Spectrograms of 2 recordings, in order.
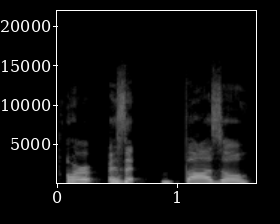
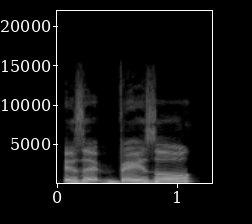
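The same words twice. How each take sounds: First: Basil said BAH-zul, with an open ah; fancy British pronunciation. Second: Said in the usual way. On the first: Shown as a demonstration. Streamer asking viewers which way to say it, basil as BAH-zul. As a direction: say basil with a broad ah in place of ay. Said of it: "I know some of you say". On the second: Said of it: "or is it basil".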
